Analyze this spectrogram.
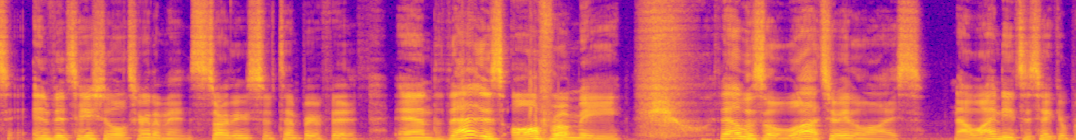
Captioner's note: phew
